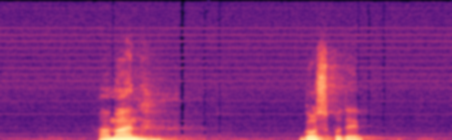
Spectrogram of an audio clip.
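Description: A man sings sustained notes into a microphone, with pauses between phrases.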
